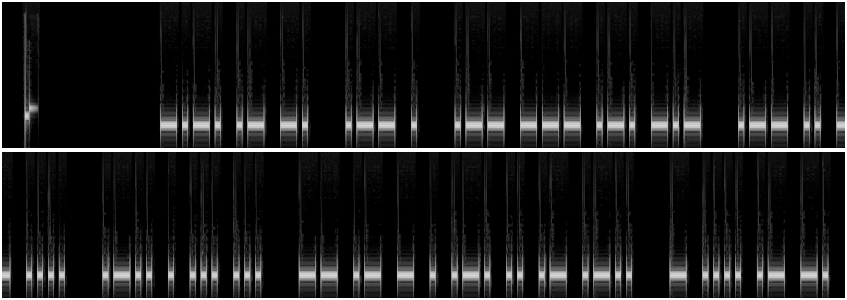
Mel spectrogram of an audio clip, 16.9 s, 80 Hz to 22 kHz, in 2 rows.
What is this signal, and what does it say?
Morse code, heard as a keyed tone, about 22 wpm, 700 Hz. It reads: CAN WE WORK WITH LESS MATERIAL THAN
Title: Sentences from Top 1000 Words - Review Part 5 - 22wpm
